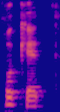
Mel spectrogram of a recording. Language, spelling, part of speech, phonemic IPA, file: French, roquette, noun, /ʁɔ.kɛt/, Fr-roquette.ogg
- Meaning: 1. rocket (weapon) 2. rocket (UK, Australia, NZ); arugula (US) (plant)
